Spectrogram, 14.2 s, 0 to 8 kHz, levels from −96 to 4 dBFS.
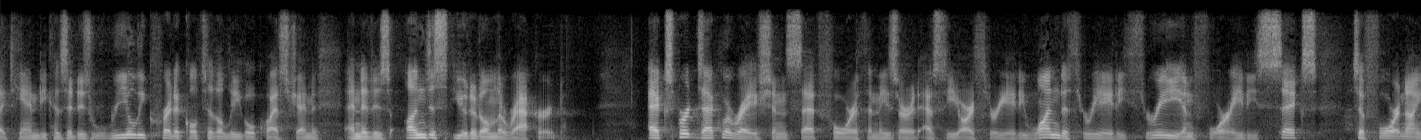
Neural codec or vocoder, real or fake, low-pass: codec, 16 kHz, 0.8 kbps, ZipCodec; fake; 7.2 kHz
